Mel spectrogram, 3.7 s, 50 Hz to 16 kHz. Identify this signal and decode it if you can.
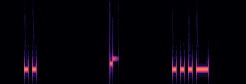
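Morse code, heard as a keyed tone, about 20 wpm, 700 Hz. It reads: I V
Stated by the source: Single letter and number Morse drill at 20 wpm, from N4LCD.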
